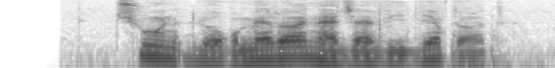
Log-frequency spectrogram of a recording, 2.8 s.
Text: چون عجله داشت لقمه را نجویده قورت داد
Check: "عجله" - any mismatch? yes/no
yes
